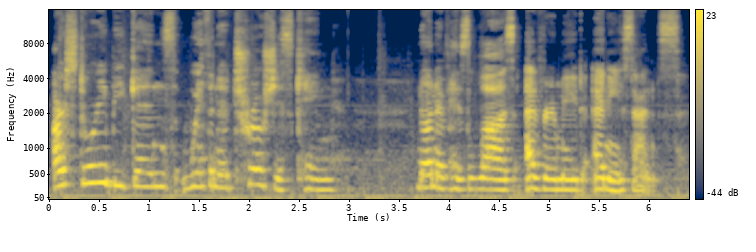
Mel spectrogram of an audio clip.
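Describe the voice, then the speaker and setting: A woman reading a children's book aloud in an expressive, deliberate, theatrical storytelling manner. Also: on the high side, faint music behind.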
